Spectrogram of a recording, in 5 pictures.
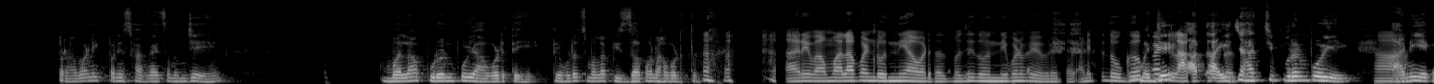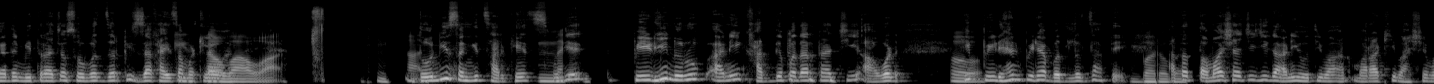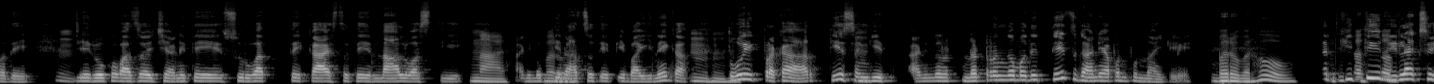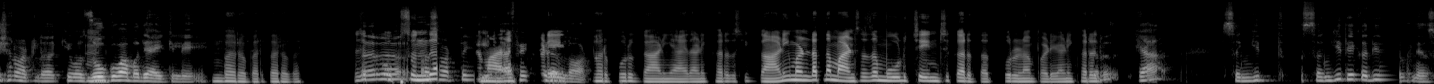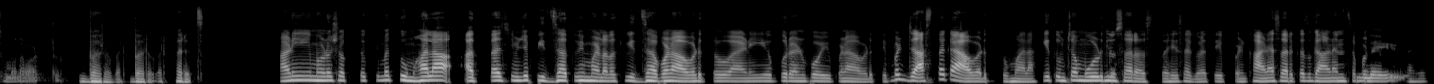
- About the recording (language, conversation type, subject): Marathi, podcast, शहरात आल्यावर तुमचा संगीतस्वाद कसा बदलला?
- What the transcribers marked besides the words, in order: tapping; chuckle; laughing while speaking: "आवडतो"; laugh; in English: "फेव्हरेट"; lip smack; chuckle; in English: "रिलॅक्सेशन"; horn; in English: "इट ॲफेक्टेड अलॉट"; in English: "मूड चेन्ज"; unintelligible speech; in English: "मूडनुसार"; other background noise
